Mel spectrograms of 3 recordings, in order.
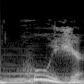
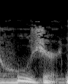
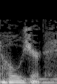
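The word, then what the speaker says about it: Hozier: Let me give you my H-O-Z-I-E-E-R, but he says you can call him Hoosier, because that's the way he likes it pronounced. Hoosier, not Hosier.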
